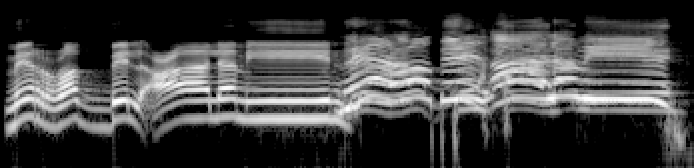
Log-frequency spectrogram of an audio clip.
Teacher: اچھا یہ من رب العالمین نہیں پڑھنا، ٹھیک ہے؟ میم کو را سے ملانا ڈائریکٹ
